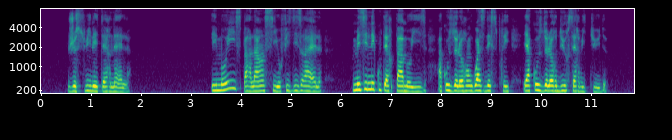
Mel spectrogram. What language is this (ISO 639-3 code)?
fra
